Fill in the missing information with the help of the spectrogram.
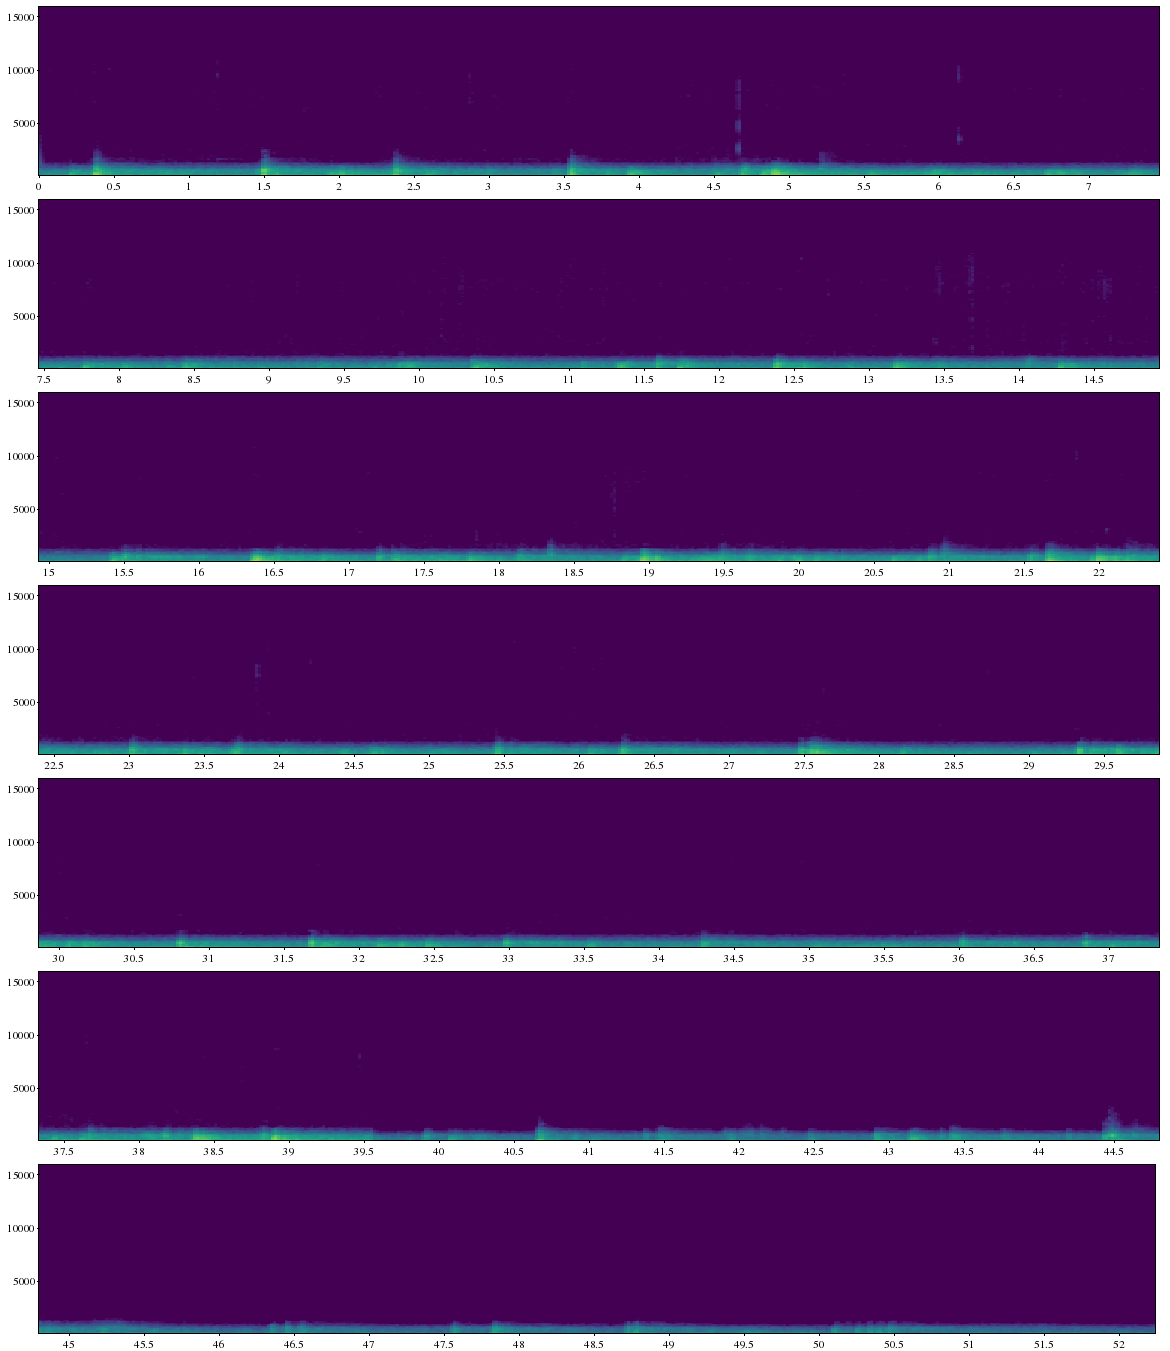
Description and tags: Some fireworks going on medium-often in the distance, recorded in stereo. I'm not sure if the quality is great, I mastered this recording and removed wind with poor headphones.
